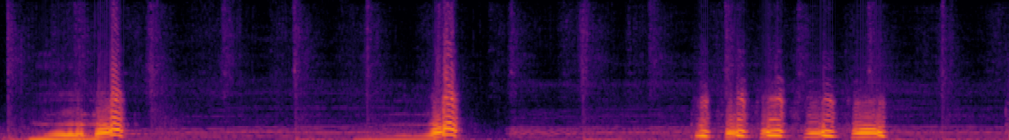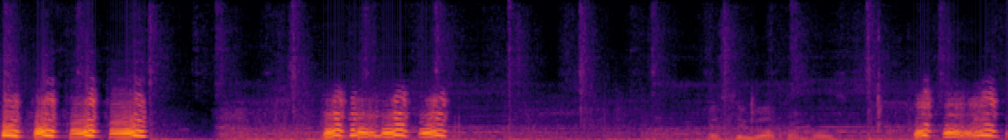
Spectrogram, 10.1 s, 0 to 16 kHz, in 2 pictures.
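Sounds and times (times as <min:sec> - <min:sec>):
goose clucking: 0:00.0 - 0:00.8, 0:01.8 - 0:02.4, 0:03.5 - 0:05.8, 0:06.5 - 0:07.4, 0:09.4 - 0:10.0
goose honking: 0:00.0 - 0:00.8, 0:01.8 - 0:02.4, 0:03.5 - 0:05.8, 0:06.5 - 0:07.4, 0:09.4 - 0:10.0.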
